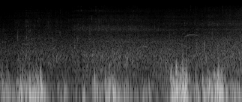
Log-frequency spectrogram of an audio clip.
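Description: Ocean waves wash in at a beach in Scotland in low, rolling surges that rise and fall every second or so, with heavy wind rumbling against the microphone throughout. No one speaks.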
